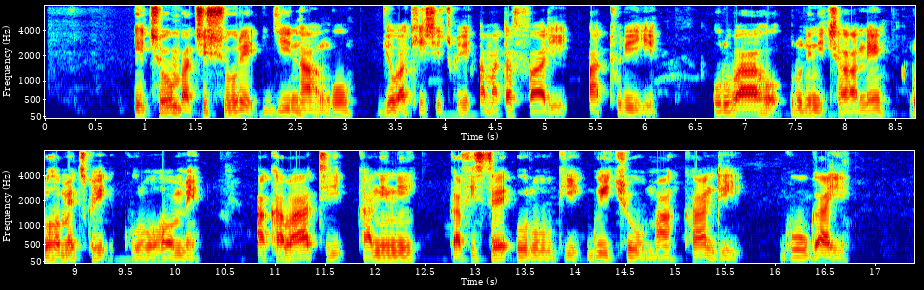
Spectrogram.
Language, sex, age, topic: Rundi, female, 25-35, education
